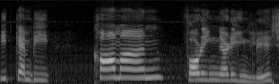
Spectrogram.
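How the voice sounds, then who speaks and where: A woman's high, bright, sharp voice is raised and projected. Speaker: keynote speaker, professor. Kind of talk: conference keynote. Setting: conference hall with audience.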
